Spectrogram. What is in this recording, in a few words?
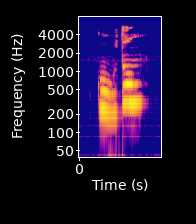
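"股东", Mandarin Chinese; chinese-flashcards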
